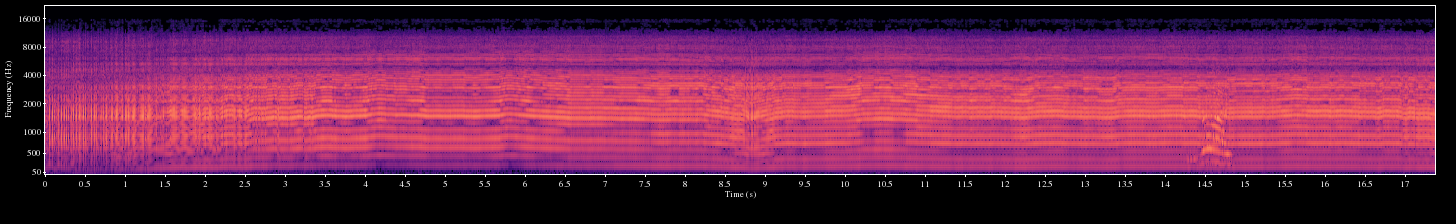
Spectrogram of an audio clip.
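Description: A small electric horn sounds a steady, buzzing tone that rises in pitch and then holds.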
